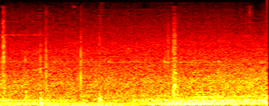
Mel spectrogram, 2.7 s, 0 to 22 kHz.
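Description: Engine of a player's car in GTA 4, a steady low rumble with faint rattles and soft knocks, fairly close and continuous, no talking.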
